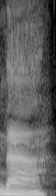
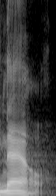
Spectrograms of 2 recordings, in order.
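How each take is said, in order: First: The word ends in a flat 'ah' vowel. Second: The word ends in a full 'ow' glide. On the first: The speaker calls it wrong. "We don't say nah" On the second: The speaker calls it right. "the youth say now"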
